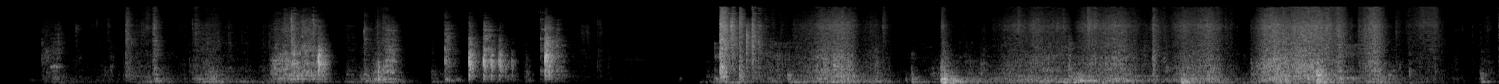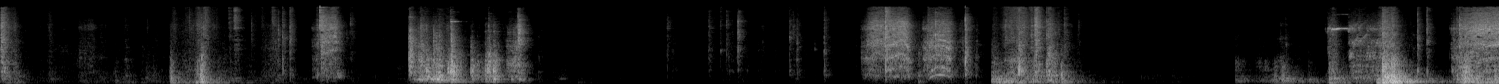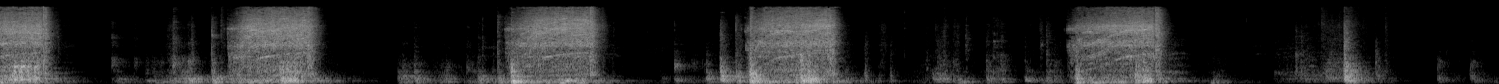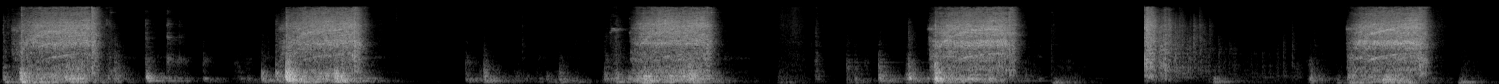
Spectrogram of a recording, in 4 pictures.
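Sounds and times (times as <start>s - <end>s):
power drill bursts: 23.6s - 24.7s, 29.5s - 30.5s, 32.3s - 33.2s, 35.1s - 36.0s, 37.5s - 38.4s, 40.6s - 41.7s, 45.1s - 46.0s, 47.8s - 48.7s, 51.3s - 52.2s, 54.3s - 55.2s, 58.4s - 59.3s.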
